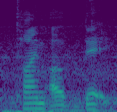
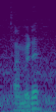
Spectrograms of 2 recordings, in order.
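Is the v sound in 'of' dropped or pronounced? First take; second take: pronounced; dropped. First: The v sound in 'of' is pronounced. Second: The v sound in 'of' is dropped.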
